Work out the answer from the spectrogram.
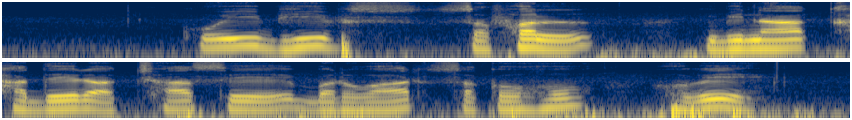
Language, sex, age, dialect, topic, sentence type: Magahi, male, 31-35, Northeastern/Surjapuri, agriculture, question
